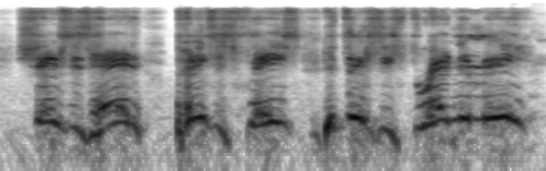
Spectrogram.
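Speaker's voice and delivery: high, loud put-on promo voice; mock taunting recital. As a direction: declaim it like a ridiculous rallying cry. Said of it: "without saying".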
